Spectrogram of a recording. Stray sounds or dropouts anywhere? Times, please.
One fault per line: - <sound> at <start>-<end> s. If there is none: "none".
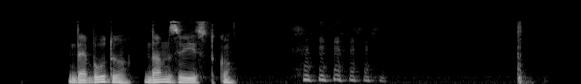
- laugh at 2.9-3.9 s
- thud at 5.2-5.4 s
